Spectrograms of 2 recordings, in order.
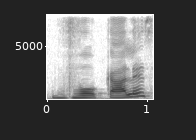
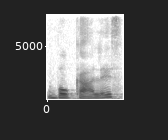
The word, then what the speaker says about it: vocales: See, I mentioned vocales. I make a strong V, small V. You can say vocales. That's perfectly all right.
